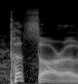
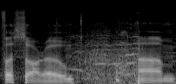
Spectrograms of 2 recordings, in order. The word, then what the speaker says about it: Pissarro: And I did get clarification that we hear that it's very similar phonetically, but that it's Pissarro, not Fusaro.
